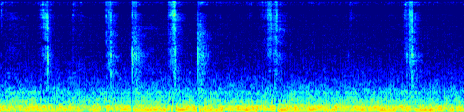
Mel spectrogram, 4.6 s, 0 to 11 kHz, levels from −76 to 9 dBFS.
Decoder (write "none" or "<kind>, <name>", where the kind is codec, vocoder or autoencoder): vocoder, Vocos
